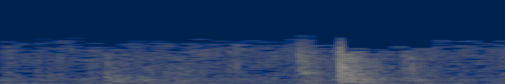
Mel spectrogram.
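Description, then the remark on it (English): A door swings shut with a single muffled thud, preceded by faint shuffling and movement; no one speaks. “Come on in, shut the door.”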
